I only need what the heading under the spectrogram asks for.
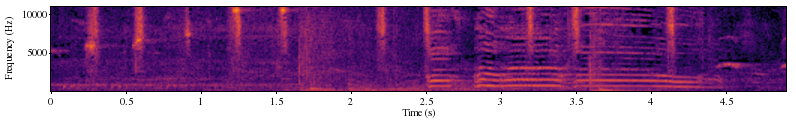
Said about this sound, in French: Il y a les poules juste à côté.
